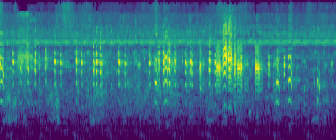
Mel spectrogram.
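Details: Chestnut munias in August give rapid, thin, high-pitched chips that grow busier toward the middle, a continuous twittering from several birds with a faint background hiss.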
